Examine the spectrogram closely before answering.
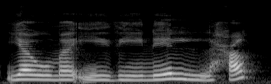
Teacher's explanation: just turn that noon sakin into a noon with a kasra. And that is going to give it some haraka. · Term: iltiqa as-sakinain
